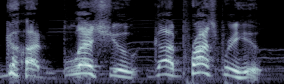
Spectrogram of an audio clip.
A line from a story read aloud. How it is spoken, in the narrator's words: cried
